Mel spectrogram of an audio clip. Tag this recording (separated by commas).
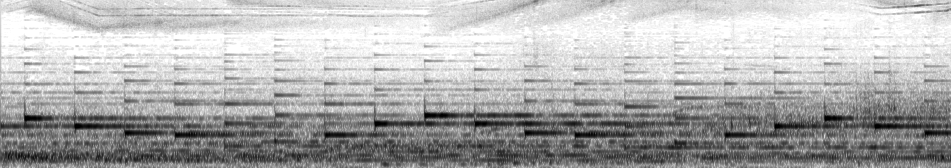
New-age music, Music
